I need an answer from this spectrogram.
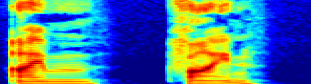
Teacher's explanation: Said with a flat, low pitch and slow pace. "I'm fine." Implies boredom, annoyance, or definitely not fine.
